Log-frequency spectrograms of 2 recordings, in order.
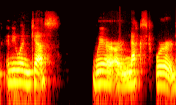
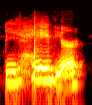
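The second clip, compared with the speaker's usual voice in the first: "Behavior" slowly, stress on the second syllable; stress pattern demo; much slower than usual. Shown as a demonstration. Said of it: "now I know that's the pattern".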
